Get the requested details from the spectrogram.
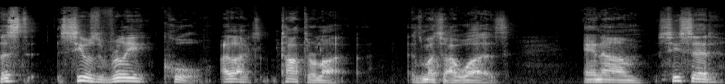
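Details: Man who reports having aphasia; aphasia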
